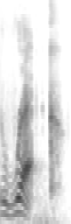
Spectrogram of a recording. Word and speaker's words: wreck: So rack here, often spelled with a W, it's really wreck, like something that might wreck your ship, right?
